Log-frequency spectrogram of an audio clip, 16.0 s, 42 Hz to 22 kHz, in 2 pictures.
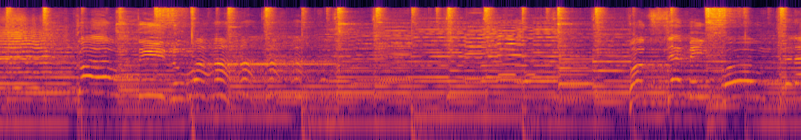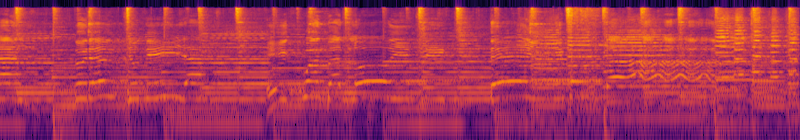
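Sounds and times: live band music with sliding melody: 0:00.0 - 0:16.0.

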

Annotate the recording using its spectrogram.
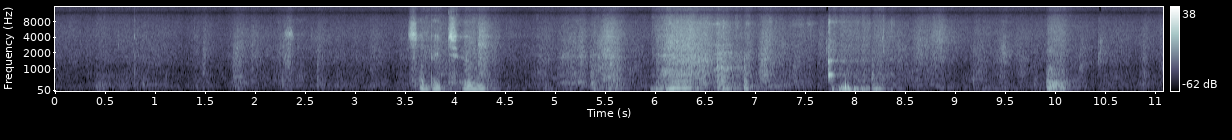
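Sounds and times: boards sliding on a table: 0:05.1 - 0:07.3.

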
